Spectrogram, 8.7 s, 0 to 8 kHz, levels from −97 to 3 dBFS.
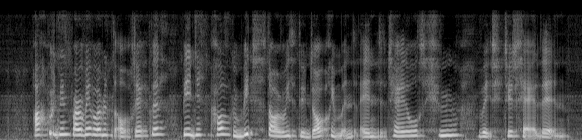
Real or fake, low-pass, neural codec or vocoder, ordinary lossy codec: fake; 7.2 kHz; autoencoder, 22.05 kHz, a latent of 192 numbers a frame, VITS, trained on many speakers; none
